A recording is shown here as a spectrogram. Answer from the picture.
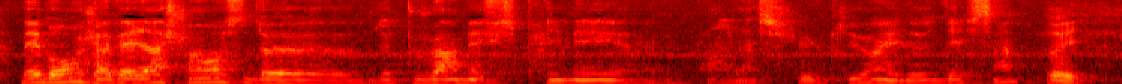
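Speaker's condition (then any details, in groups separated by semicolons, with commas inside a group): Tongue cancer; tracheostomy after surgery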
